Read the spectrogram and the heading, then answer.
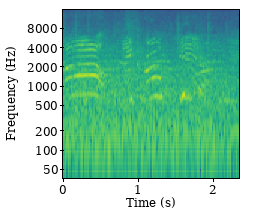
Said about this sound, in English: The sound of all the kids laughing and screaming is so joyous. It doesn't sound like nails on a chalkboard at all.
